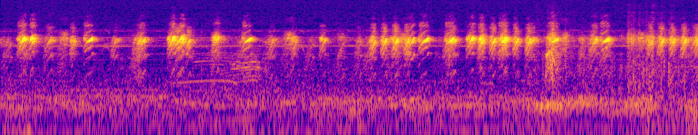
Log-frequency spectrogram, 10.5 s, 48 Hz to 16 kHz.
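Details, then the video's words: Begging long-eared owl chicks at a nest in Missoula as the mother, taking prey from the male, feeds them around 5:05; a long run of fast, sharp, high squeaks, growing denser and nearly continuous toward the end. "Mom takes from Mr to Feed Little Owlets -Long Eared Owl"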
